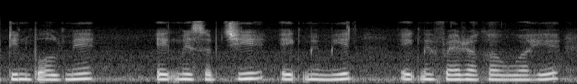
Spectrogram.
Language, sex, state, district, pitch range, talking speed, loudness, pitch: Hindi, female, Arunachal Pradesh, Lower Dibang Valley, 230-245 Hz, 135 wpm, -14 LUFS, 235 Hz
